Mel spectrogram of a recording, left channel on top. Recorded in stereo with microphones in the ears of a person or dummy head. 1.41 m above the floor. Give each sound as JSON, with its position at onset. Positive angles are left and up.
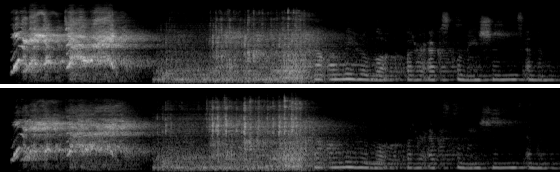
{"t": 0.1, "sound": "a shout", "side_deg": 85, "distance_m": 6.0}
{"t": 1.5, "sound": "typing on a keyboard", "side_deg": -85, "distance_m": 7.5}
{"t": 3.1, "sound": "a woman speaking", "side_deg": 85, "distance_m": 4.5}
